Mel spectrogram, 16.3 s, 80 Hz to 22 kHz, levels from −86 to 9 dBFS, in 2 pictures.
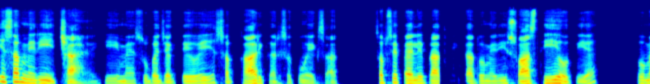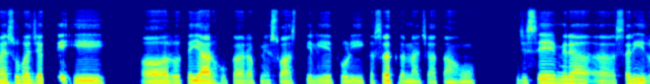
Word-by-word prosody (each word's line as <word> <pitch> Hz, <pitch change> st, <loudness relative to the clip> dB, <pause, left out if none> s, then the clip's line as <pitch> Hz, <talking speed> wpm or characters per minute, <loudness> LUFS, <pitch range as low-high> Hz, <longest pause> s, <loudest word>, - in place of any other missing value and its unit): ये 215 Hz, -, +6 dB
सब 200 Hz, 0 st, +8 dB
मेरी 145 Hz, -5 st, +4 dB
इच्छा 110 Hz, -, +4 dB
है 105 Hz, -, -8 dB
कि 120 Hz, -1 st, -10 dB
मैं 120 Hz, +2 st, -3 dB
सुबह 120 Hz, -1 st, -4 dB
जगते 110 Hz, +3 st, -2 dB
हुए 115 Hz, +3 st, 0 dB
ये 155 Hz, +5 st, -5 dB
सब -, -, -5 dB
कार्य 130 Hz, +3 st, +7 dB
कर 115 Hz, -5 st, -9 dB
सकूँ 90 Hz, -4 st, -9 dB
एक 75 Hz, -, -8 dB
साथ। 70 Hz, -, -9 dB, 0.5 s
सबसे 170 Hz, +2 st, +1 dB
पहले 140 Hz, -3 st, +3 dB
प्राथमिकता 120 Hz, -3 st, 0 dB
तो 125 Hz, +1 st, -6 dB
मेरी 120 Hz, +2 st, -5 dB
स्वास्थ्य 120 Hz, -1 st, +5 dB
ही 145 Hz, +1 st, +6 dB
होती 105 Hz, -7 st, +3 dB
है, -, -, -2 dB, 0.5 s
तो 140 Hz, -, -2 dB
मैं 140 Hz, +1 st, +1 dB
सुबह 145 Hz, 0 st, -1 dB
जगते 135 Hz, 0 st, -3 dB
ही 125 Hz, +1 st, +1 dB, 0.5 s
और 115 Hz, +1 st, +1 dB
तैयार 130 Hz, 0 st, +6 dB
होकर 115 Hz, -1 st, -7 dB
अपने 120 Hz, +2 st, -9 dB
स्वास्थ्य 120 Hz, -1 st, -5 dB
के 120 Hz, -, -8 dB
लिए 115 Hz, 0 st, -5 dB
थोड़ी 115 Hz, 0 st, -6 dB
कसरत 130 Hz, +2 st, +1 dB
करना 105 Hz, 0 st, -5 dB
चाहता 100 Hz, -1 st, -11 dB
हूँ 105 Hz, +1 st, -6 dB, 0.5 s
जिससे 165 Hz, +6 st, 0 dB
मेरा 155 Hz, 0 st, 0 dB
अ, 125 Hz, -3 st, -7 dB
शरीर 145 Hz, -1 st, -2 dB
125 Hz, 175 wpm, -24 LUFS, 115-140 Hz, 0.5 s, सब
